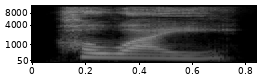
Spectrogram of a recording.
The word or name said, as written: hawaii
